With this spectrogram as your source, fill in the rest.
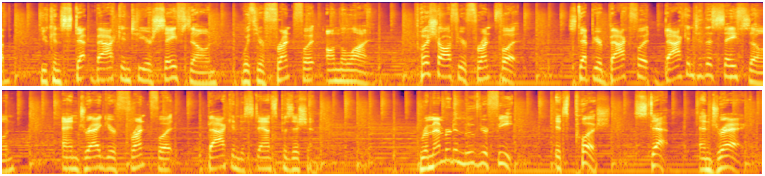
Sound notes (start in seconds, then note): none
